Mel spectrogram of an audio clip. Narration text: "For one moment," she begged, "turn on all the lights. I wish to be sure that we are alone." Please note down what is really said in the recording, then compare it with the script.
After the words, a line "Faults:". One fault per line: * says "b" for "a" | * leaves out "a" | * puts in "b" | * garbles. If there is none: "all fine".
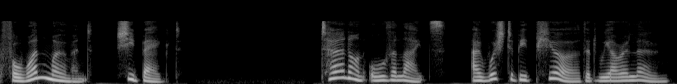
"For one moment," she begged, "turn on all the lights. I wish to be pure that we are alone."
Faults:
* says "pure" for "sure"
